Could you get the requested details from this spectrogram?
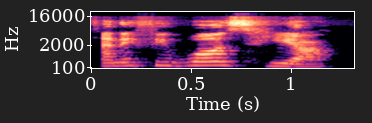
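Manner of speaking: ordinary talk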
